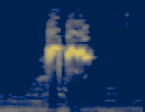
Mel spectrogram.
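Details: Caged female red-whiskered bulbul calling to stimulate males or for pairing: one bright, clear two-part chirp. A sharp first note is followed by a slightly longer, slurred, falling note. Faint low hum before it.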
